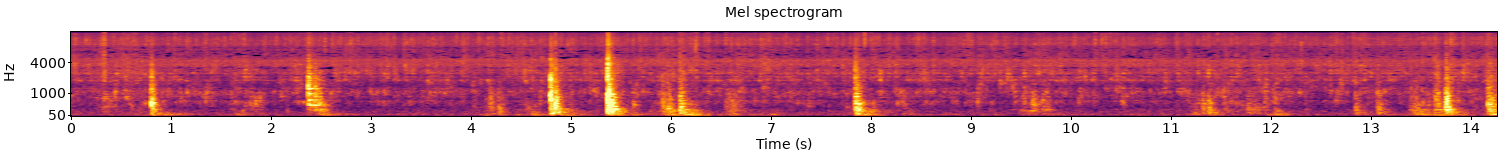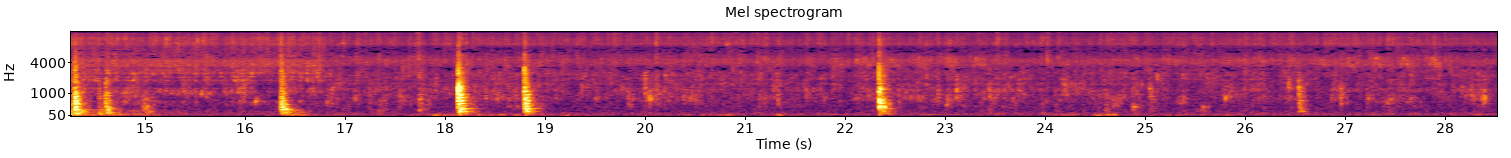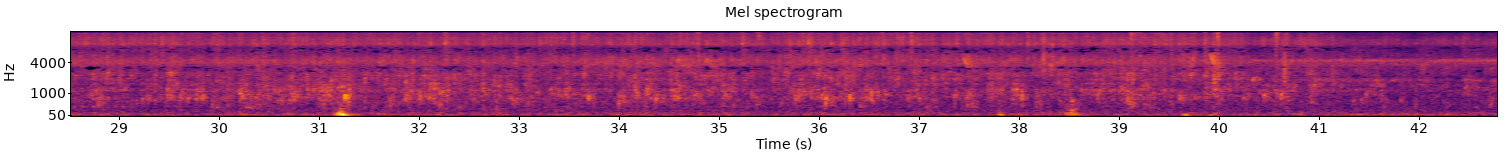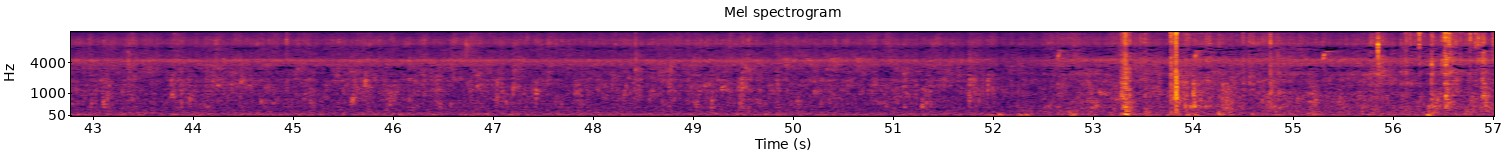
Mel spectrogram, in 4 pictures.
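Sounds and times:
faint steady hiss: 0.0s - 57.0s
hollow knocks of bamboo poles: 0.7s - 1.0s, 2.3s - 2.7s, 4.2s - 6.7s, 7.8s - 8.1s, 12.9s - 15.1s, 16.3s - 16.6s, 18.1s - 19.0s.

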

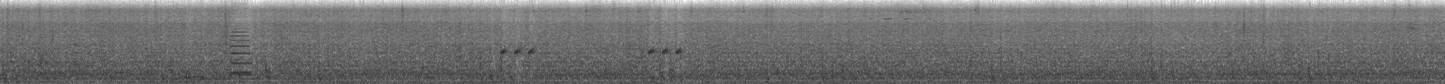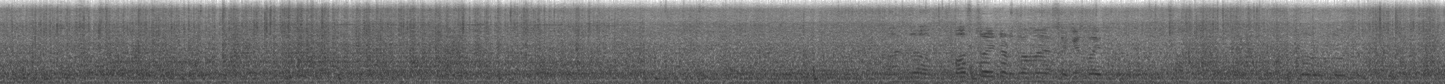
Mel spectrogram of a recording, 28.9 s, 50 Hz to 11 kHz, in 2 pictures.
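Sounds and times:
heavy rain on car roof: 0.0s - 28.9s
tyres hissing on wet road: 0.0s - 28.9s
vehicle beeps: 5.0s - 5.4s, 6.5s - 6.9s.

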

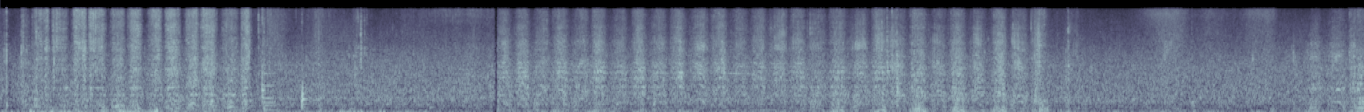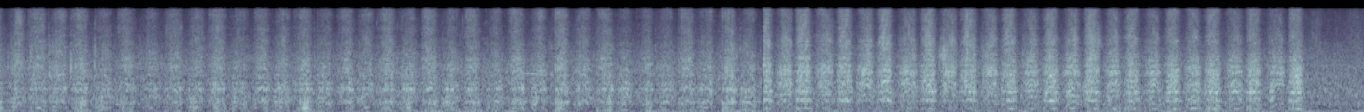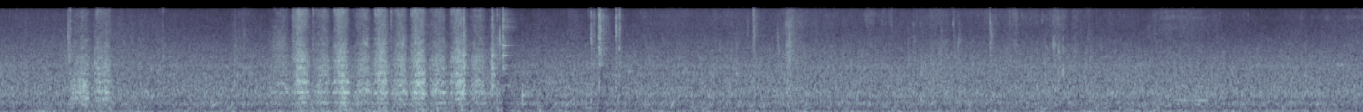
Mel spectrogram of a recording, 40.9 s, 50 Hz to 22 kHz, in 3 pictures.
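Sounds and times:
pruning saw cutting wood: 0.0s - 3.0s, 5.0s - 10.8s, 13.0s - 26.8s, 28.0s - 28.5s, 30.0s - 32.4s
flowing stream: 0.0s - 40.9s.

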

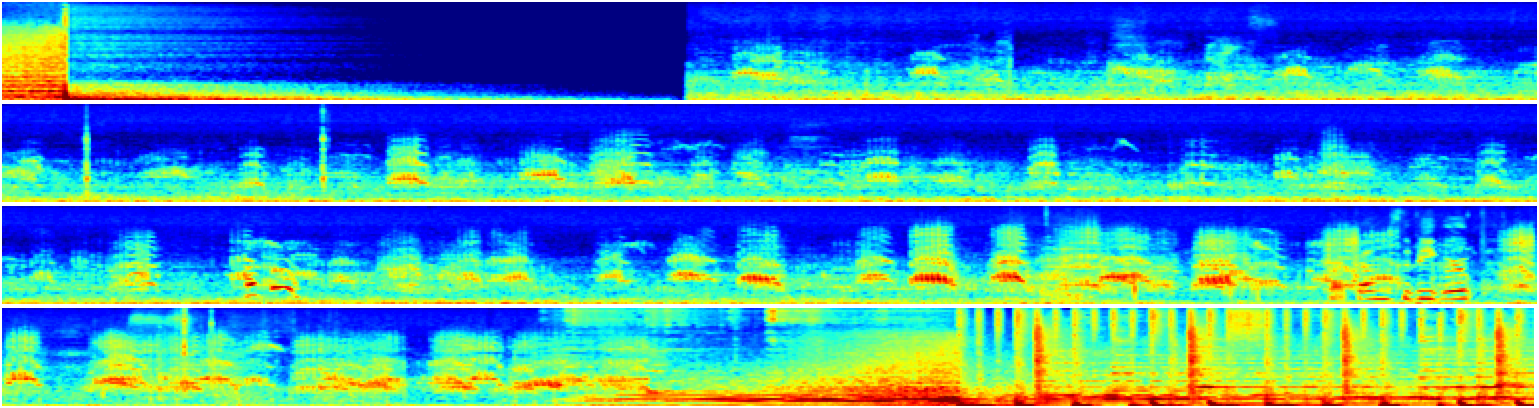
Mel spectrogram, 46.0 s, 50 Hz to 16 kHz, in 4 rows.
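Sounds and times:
cranes calling in flight: 5.2s - 39.4s.

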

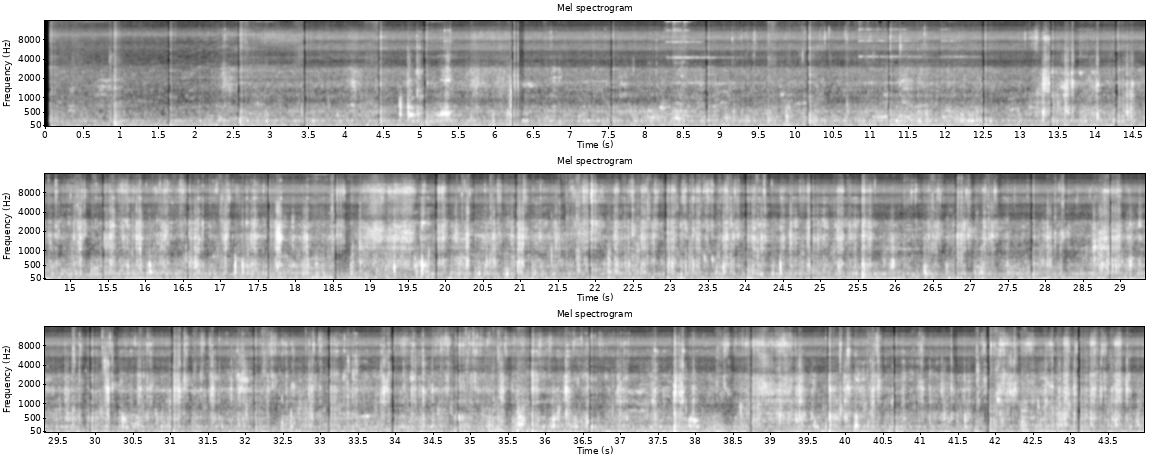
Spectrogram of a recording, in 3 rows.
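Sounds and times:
wet squishing of food mixed by hand: 12.5s - 43.9s.

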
